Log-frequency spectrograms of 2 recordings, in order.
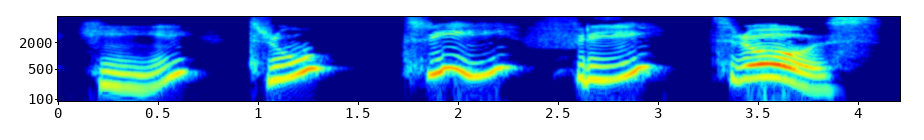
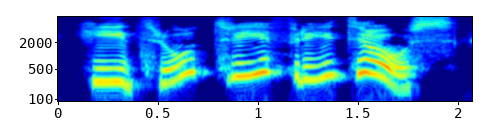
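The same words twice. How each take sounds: First: It is said at a slow pace. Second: It is said at a medium pace.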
